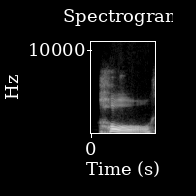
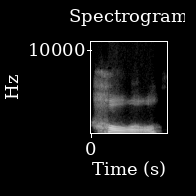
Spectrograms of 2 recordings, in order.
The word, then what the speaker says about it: whole: pronunciation are so different whole doesn't matter if it's the kind that has w in the spelling or not we don't pronounce the w so you just begin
